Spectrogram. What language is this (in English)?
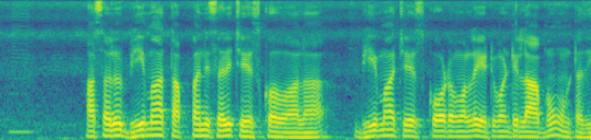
Telugu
